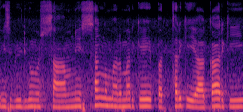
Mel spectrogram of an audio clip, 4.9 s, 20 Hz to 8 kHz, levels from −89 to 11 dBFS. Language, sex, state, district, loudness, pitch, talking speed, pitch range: Hindi, male, Uttar Pradesh, Hamirpur, -24 LUFS, 175 Hz, 135 wpm, 170-185 Hz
